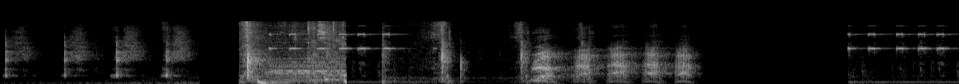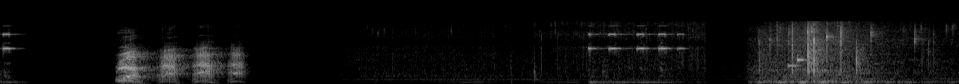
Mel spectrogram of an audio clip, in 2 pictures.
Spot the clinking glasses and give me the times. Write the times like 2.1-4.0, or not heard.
not heard.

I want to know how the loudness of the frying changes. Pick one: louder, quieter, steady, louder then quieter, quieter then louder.
louder.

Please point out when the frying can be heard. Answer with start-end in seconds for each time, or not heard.
12.8-19.1.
